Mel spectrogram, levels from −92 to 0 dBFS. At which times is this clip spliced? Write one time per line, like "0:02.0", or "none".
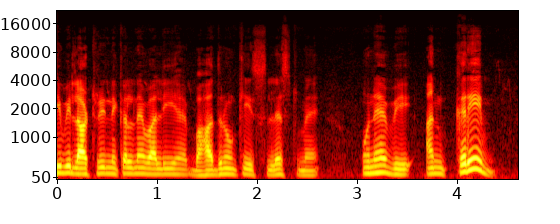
none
